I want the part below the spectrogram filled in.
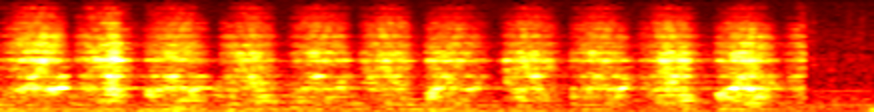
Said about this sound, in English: With just a little filing left to do, the new lid is at last beginning to take shape.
